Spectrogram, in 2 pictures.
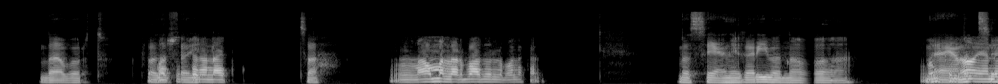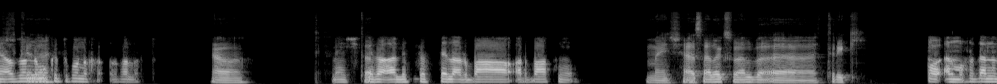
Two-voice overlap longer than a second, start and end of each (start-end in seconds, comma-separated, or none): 9.2-10.7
